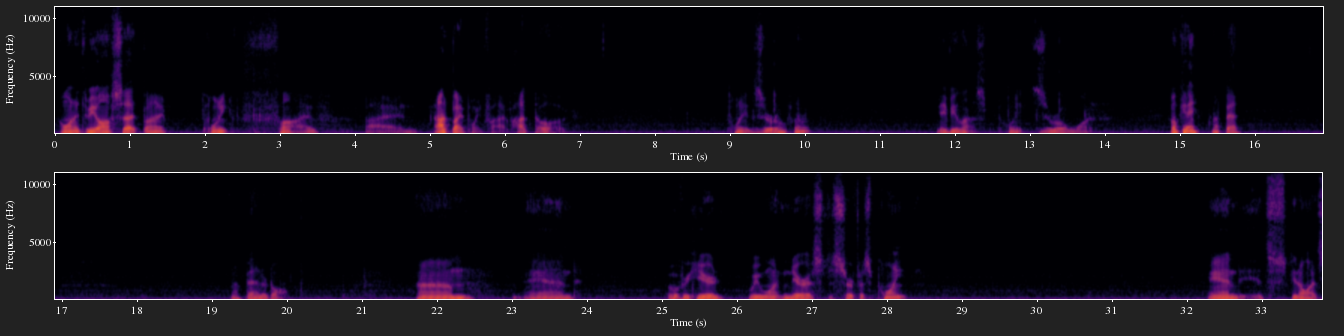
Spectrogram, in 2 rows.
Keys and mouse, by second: 0.5-2.5 drag, 7.3-9.5 drag, 11.9-14.0 drag.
